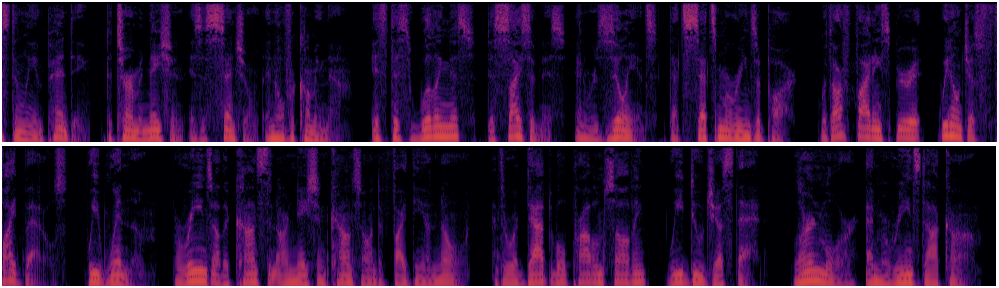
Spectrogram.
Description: Speech in English. There is no code.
